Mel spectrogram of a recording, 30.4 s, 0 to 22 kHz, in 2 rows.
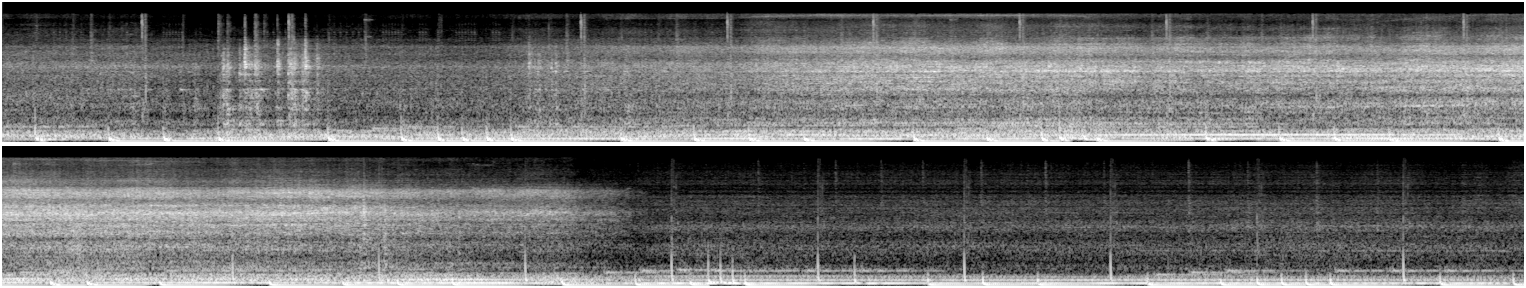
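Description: Diesel engines of a Hino 500 dump truck and a Hitachi excavator running, mixed with background music. The higher part of the noise drops away about twenty-one seconds in.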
